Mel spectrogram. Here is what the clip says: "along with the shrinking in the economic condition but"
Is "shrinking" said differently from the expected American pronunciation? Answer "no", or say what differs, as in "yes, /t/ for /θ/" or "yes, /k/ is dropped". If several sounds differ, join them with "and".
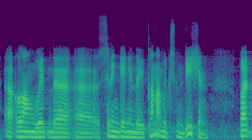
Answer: yes, /s/ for /ʃ/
